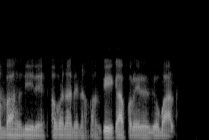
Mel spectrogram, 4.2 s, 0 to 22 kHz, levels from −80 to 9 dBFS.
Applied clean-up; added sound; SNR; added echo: neural mask model DeepFilterNet 3.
